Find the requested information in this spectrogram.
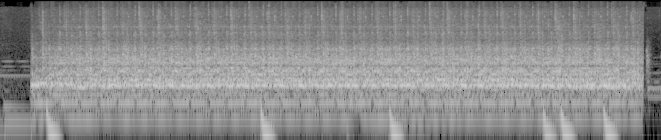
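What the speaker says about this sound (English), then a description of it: "I'm gonna do this in an overlocker" An overlocker sewing side seams runs fast and steady for several seconds, a dense buzzing hum with a few soft low knocks, starting and stopping abruptly.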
